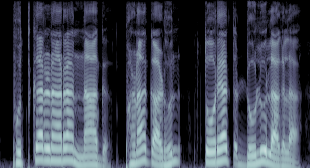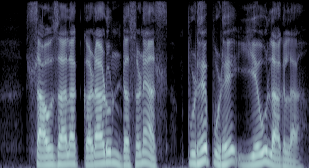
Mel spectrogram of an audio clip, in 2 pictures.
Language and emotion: Marathi, neutral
